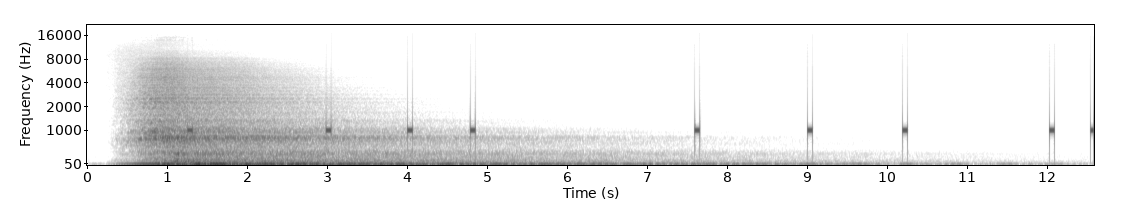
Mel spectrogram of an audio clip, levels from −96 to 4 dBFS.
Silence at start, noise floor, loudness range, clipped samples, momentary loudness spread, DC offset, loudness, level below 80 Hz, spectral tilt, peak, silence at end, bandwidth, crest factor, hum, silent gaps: 0.45 s; -69 dBFS; 12 LU; under 0.1%; 22 LU; under 0.1%; -41 LUFS; -40 dBFS; -5 dB/octave; -18 dBFS; 0 s; 8.6 kHz; 20 dB; none; none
